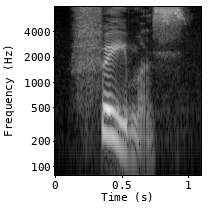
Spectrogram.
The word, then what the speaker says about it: famous: I say famous and not famous.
